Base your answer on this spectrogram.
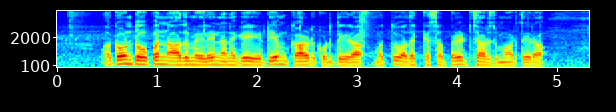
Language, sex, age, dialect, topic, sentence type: Kannada, male, 46-50, Central, banking, question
